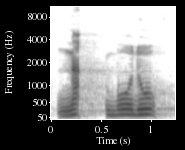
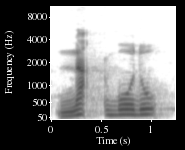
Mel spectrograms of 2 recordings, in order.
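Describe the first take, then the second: No difference in how they are said.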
